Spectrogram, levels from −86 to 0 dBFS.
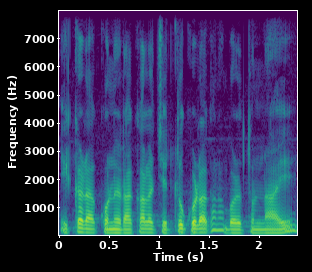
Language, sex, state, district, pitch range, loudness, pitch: Telugu, male, Telangana, Adilabad, 115-130 Hz, -17 LUFS, 120 Hz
